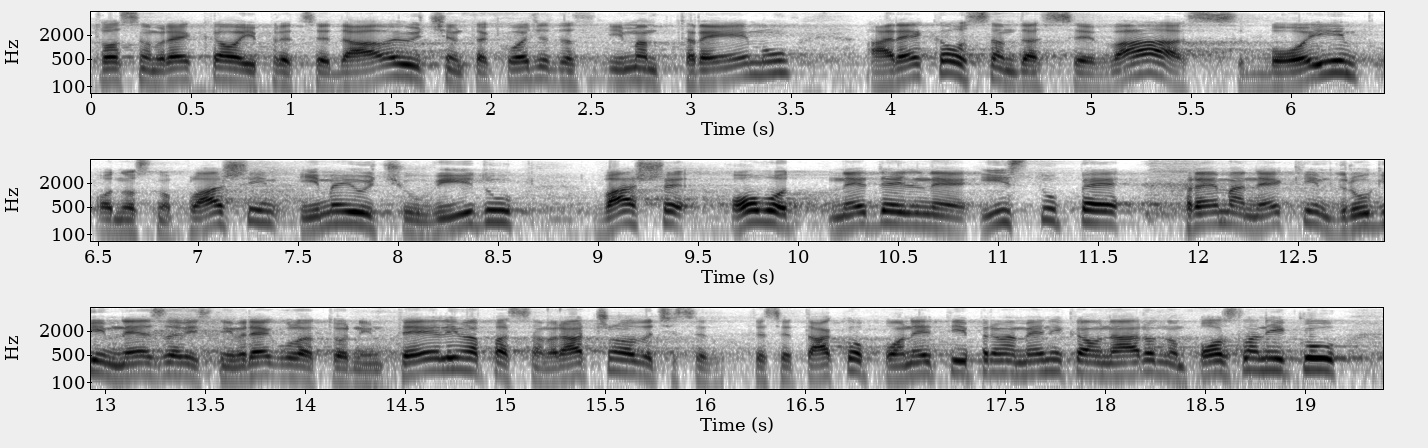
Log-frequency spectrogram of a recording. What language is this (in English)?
Serbian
